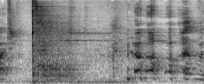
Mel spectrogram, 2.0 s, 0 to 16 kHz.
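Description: A heavy metal mixing bowl holding close to 30 pounds of raw ground meat is dropped onto a wooden butcher-block table: one sudden thud with a brief metallic ring, followed by a chuckle.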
